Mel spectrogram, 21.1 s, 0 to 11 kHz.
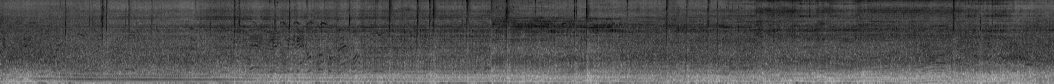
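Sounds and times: sharp crackles: 0:00.1 - 0:21.0
chainsaw running: 0:00.5 - 0:21.0.

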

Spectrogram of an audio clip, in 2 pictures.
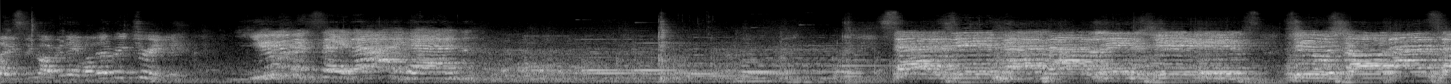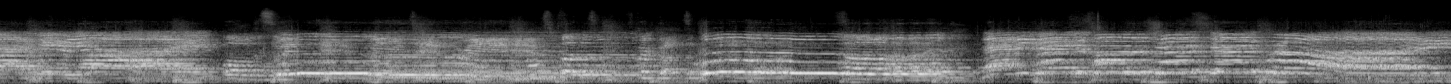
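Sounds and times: voices singing: 0:02.4 - 0:05.5, 0:08.5 - 0:29.0
pit orchestra playing: 0:05.2 - 0:11.0, 0:17.3 - 0:24.3.

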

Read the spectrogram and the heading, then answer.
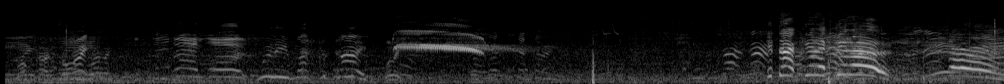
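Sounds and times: referee's whistle blast: 0:03.9 - 0:04.8.

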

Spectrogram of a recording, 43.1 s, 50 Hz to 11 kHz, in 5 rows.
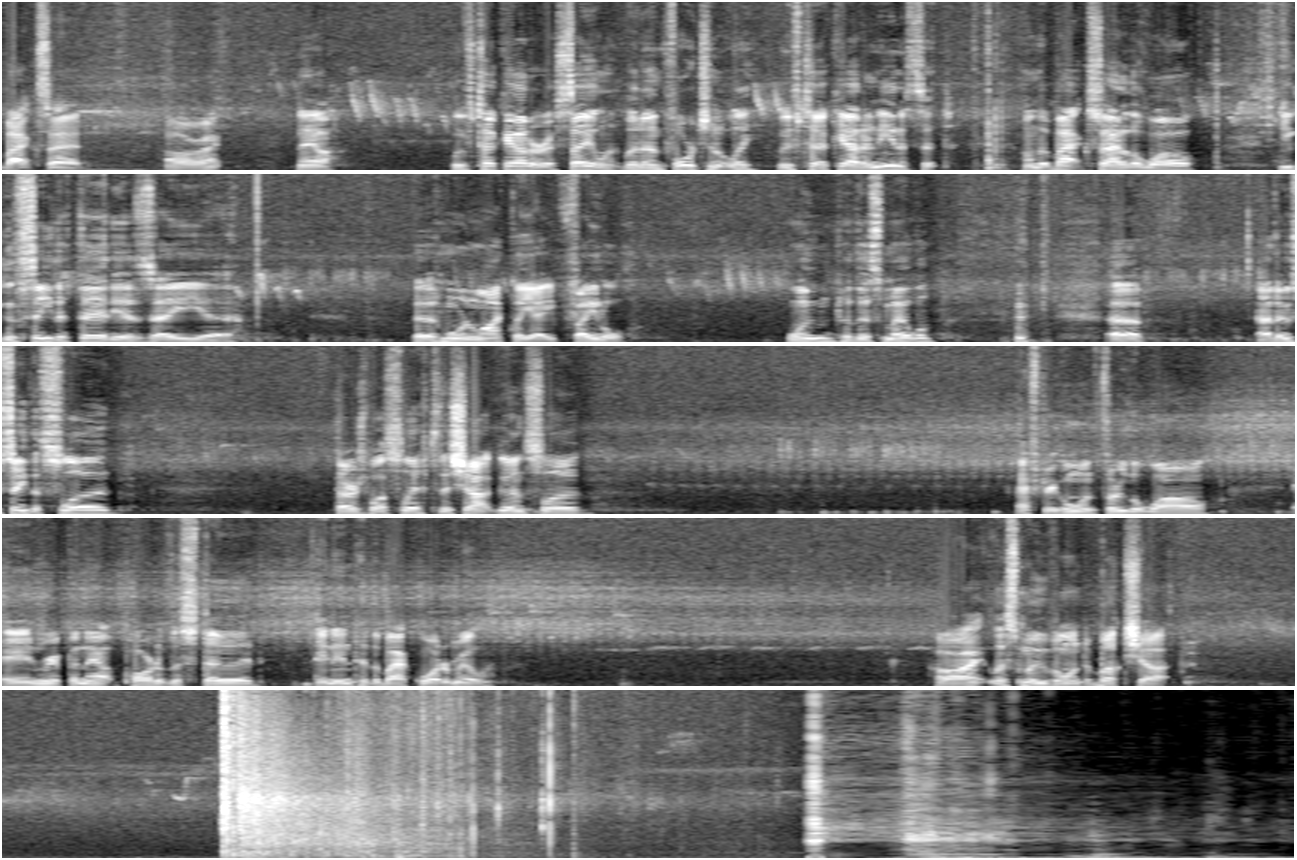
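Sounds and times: sharp bang: 0:35.9 - 0:37.0, 0:39.8 - 0:43.0
shotgun firing with echo: 0:35.9 - 0:37.5
faint low rumble: 0:39.8 - 0:43.0.

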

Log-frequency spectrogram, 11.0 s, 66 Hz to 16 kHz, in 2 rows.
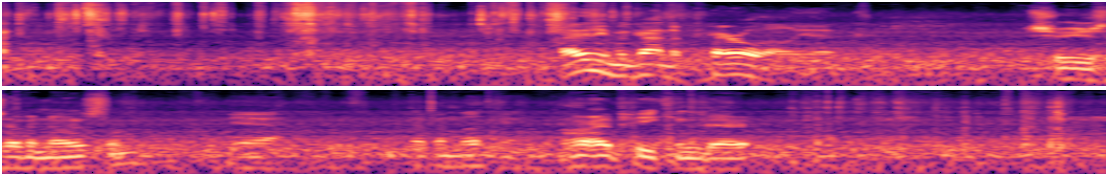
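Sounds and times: foil wrapper crinkling and tearing: 0:00.0 - 0:03.0.

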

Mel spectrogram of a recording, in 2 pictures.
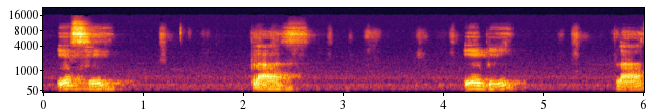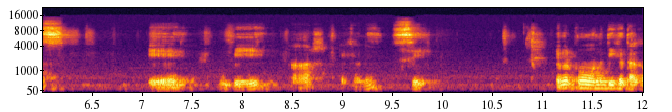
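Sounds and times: man speaking: 0:00.0 - 0:00.9, 0:02.1 - 0:02.8, 0:04.1 - 0:04.9, 0:05.7 - 0:10.0, 0:10.9 - 0:12.0
marker scratching on paper: 0:01.1 - 0:04.5, 0:05.2 - 0:09.6.

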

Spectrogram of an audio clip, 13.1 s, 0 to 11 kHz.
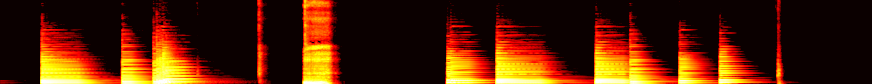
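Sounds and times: piano chords: 0:00.6 - 0:03.2, 0:06.7 - 0:11.3.

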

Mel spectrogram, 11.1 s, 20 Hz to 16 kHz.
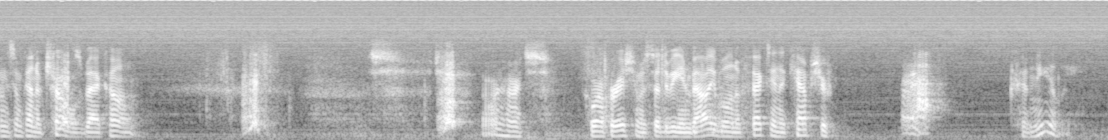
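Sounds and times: macaw calling: 0:09.0 - 0:09.5.

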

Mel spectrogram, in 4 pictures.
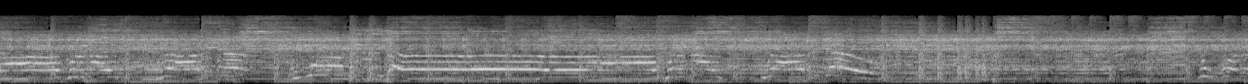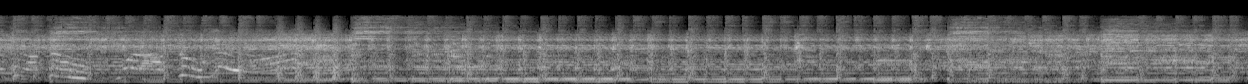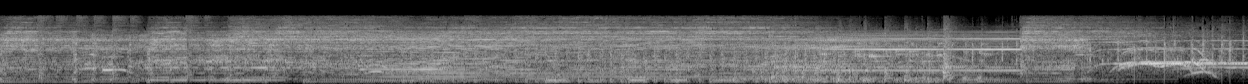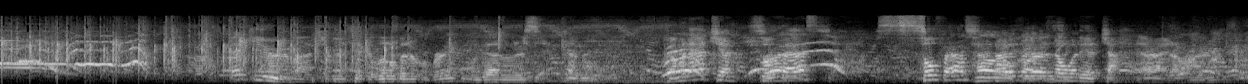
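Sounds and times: distorted electric guitar: 0:00.0 - 0:37.0, 0:40.5 - 0:45.3
drum kit: 0:00.0 - 0:38.8
bass guitar: 0:00.0 - 0:49.9.

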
